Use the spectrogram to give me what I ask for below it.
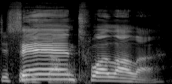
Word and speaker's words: Santaolalla: Just Santaolalla.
